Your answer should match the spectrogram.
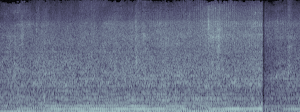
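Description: A motor running with a steady, even-pitched drone, cutting off abruptly about five seconds in.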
